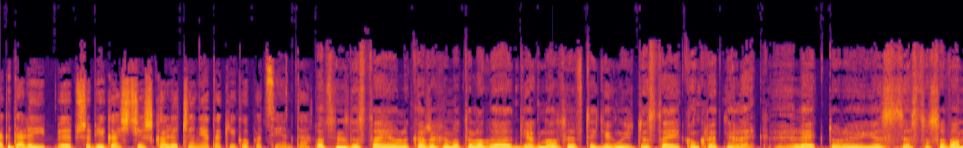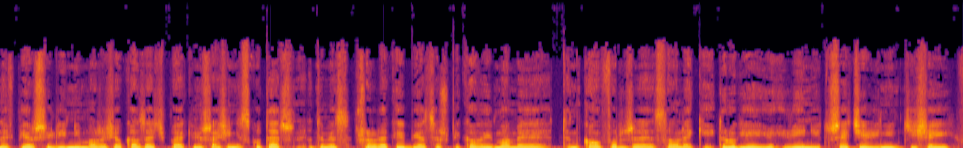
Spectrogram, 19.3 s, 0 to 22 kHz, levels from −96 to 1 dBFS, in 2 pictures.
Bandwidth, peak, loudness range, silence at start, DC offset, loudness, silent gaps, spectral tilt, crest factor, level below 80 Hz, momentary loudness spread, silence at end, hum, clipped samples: 15.5 kHz; 0 dBFS; 3 LU; 0 s; under 0.1%; -12 LUFS; none; -6.5 dB/octave; 12 dB; -32 dBFS; 7 LU; 0.05 s; none; under 0.1%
